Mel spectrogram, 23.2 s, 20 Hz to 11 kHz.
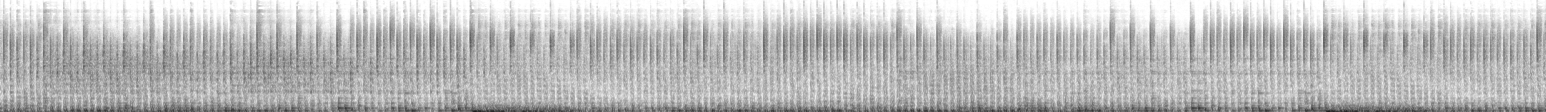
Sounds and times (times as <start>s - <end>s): Music: 0.0s - 23.1s.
